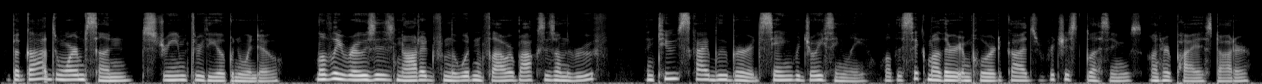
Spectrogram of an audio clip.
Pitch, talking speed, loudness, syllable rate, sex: 190 Hz, 185 wpm, -17 LUFS, 5.1 syllables/s, female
